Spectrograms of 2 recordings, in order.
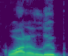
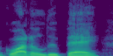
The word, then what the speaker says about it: Guadalupe: um, Our Lady of Guadalupe, where I I understand you can pronounce it both ways, Guadaloop or Guadalupe, where um, legend has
